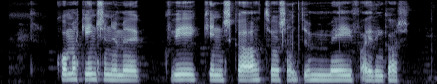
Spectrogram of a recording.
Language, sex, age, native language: Icelandic, male, 13, Icelandic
